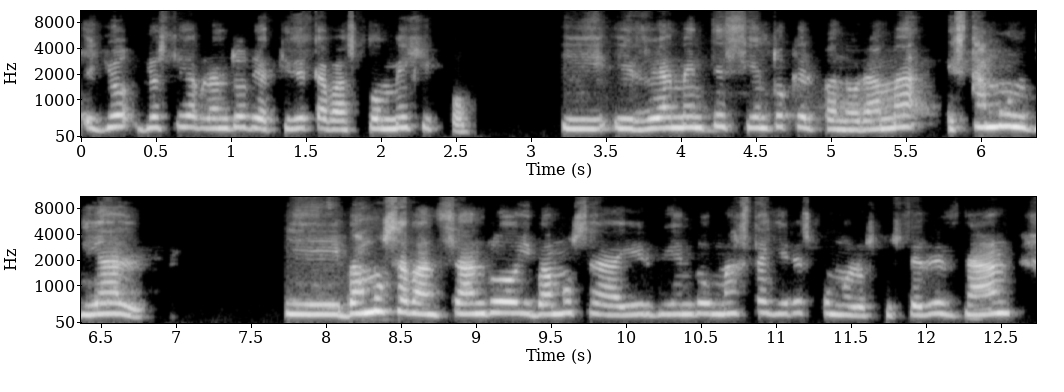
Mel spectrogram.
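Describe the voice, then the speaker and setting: The voice keeps fairly even intonation at a fairly slow pace. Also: woman, high pitch for a woman. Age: 60s. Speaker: primary school teacher, webinar participant. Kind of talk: audience comment in webinar Q&A. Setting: online webinar.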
